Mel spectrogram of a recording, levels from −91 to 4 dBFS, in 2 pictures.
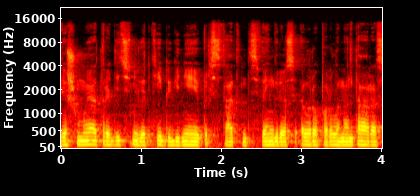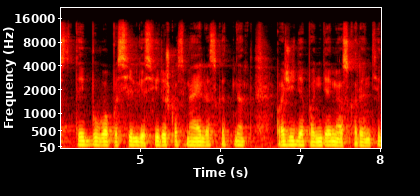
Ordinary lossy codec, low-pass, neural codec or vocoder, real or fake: Opus, 64 kbps; 14.4 kHz; none; real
